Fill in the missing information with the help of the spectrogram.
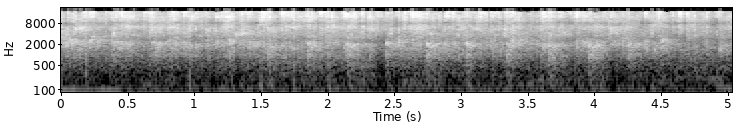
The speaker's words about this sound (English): As we round out the month, can we just give them a quick round of applause? Thank you.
